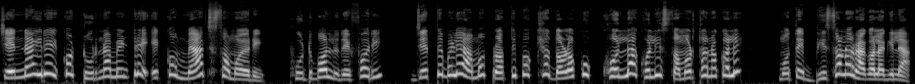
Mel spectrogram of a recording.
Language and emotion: Odia, angry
